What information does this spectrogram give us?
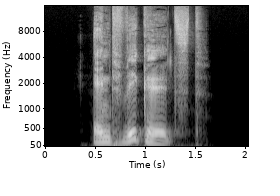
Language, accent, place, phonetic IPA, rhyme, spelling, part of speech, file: German, Germany, Berlin, [ɛntˈvɪkl̩st], -ɪkl̩st, entwickelst, verb, De-entwickelst.ogg
- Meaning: second-person singular present of entwickeln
